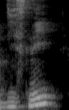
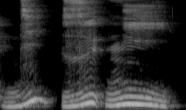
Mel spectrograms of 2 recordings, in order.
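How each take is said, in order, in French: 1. Le mot se prononce à l'anglaise. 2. Le mot se prononce à la japonaise. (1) "qu'on va prononcer alors en anglais" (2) "Donc en japonais"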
